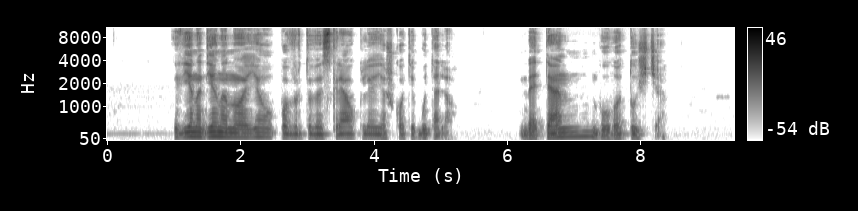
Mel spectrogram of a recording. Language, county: Lithuanian, Vilnius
